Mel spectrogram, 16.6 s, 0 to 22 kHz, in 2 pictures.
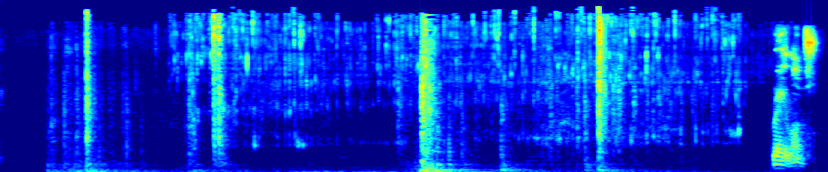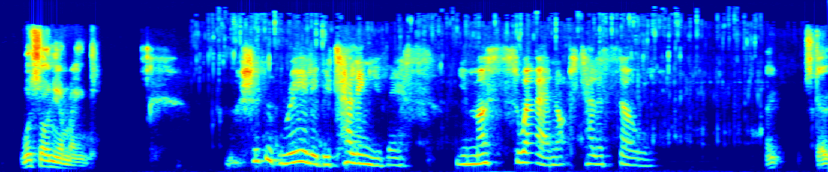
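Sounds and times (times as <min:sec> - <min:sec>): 
drink being poured into a glass: 0:01.6 - 0:07.7, 0:09.8 - 0:16.2
speech: 0:07.7 - 0:09.4, 0:10.6 - 0:14.9, 0:15.9 - 0:16.5.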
